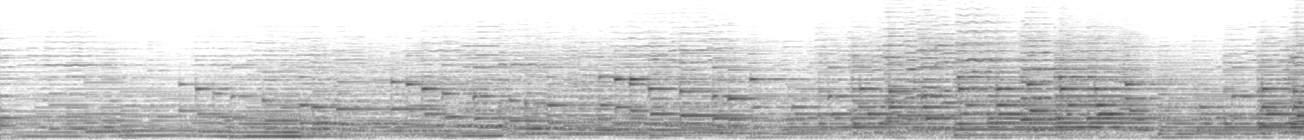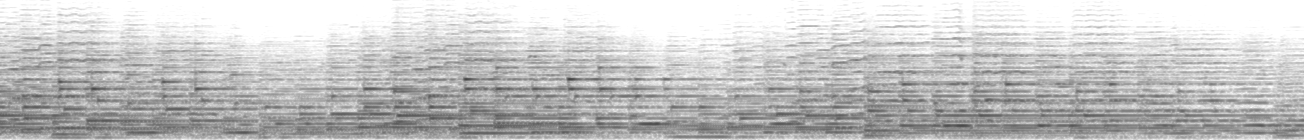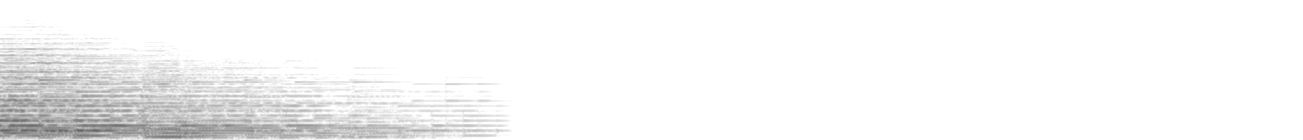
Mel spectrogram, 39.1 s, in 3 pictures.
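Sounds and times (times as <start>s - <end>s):
piano: 0.0s - 31.2s.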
